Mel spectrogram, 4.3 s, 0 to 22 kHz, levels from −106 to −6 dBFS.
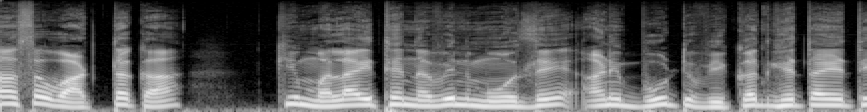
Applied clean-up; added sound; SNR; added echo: none; none; none; none.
